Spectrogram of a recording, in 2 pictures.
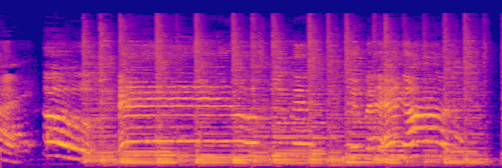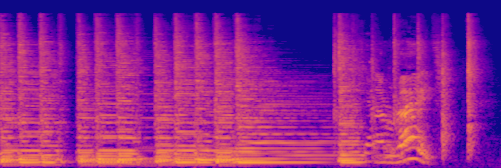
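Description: Acoustic guitar strummed in a steady rhythm of chords.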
